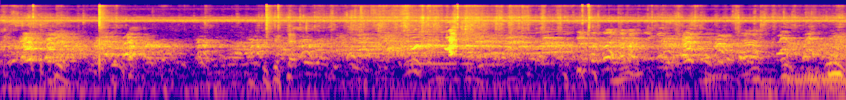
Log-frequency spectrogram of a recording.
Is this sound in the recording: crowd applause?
no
